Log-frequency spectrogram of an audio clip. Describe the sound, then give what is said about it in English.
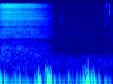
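A deep breath during a guided breathing exercise: a strong, airy rush of breath lasting about a second, then quieter, low, uneven breath noise, with no talk. “So breathe in deeply, hold at the top, and release with a loud exhale.”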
